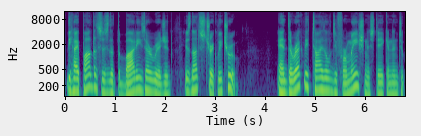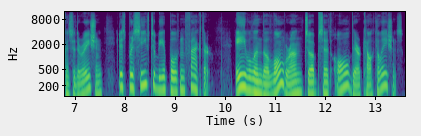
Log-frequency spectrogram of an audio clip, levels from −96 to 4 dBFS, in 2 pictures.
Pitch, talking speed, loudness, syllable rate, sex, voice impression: 145 Hz, 165 wpm, -20 LUFS, 5.6 syllables/s, male, masculine, adult-like, tensed, bright, clear, cool, slightly refreshing, friendly, wild, slightly intense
